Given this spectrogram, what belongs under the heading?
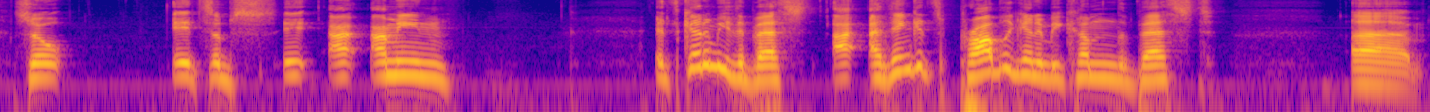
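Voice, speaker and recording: A man co-hosting a podcast, chatting casually and weighing his opinions out loud. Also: high-pitched, animated, moderate pace, pauses often, no echo, clean studio sound. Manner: thoughtful, hedging. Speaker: podcast co-host. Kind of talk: casual chat.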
